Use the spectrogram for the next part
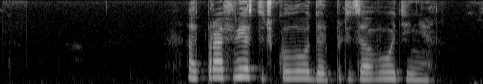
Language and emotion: Russian, neutral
